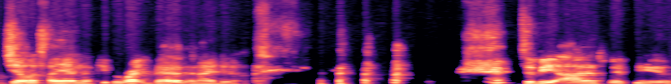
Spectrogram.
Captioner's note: chuckles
